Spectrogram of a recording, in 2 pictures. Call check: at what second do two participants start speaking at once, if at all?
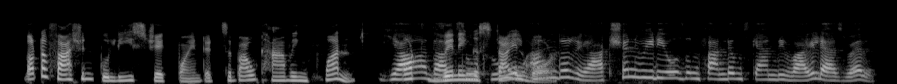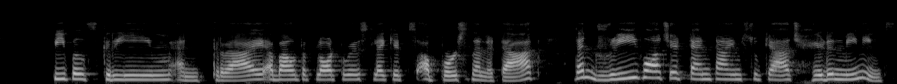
4 s

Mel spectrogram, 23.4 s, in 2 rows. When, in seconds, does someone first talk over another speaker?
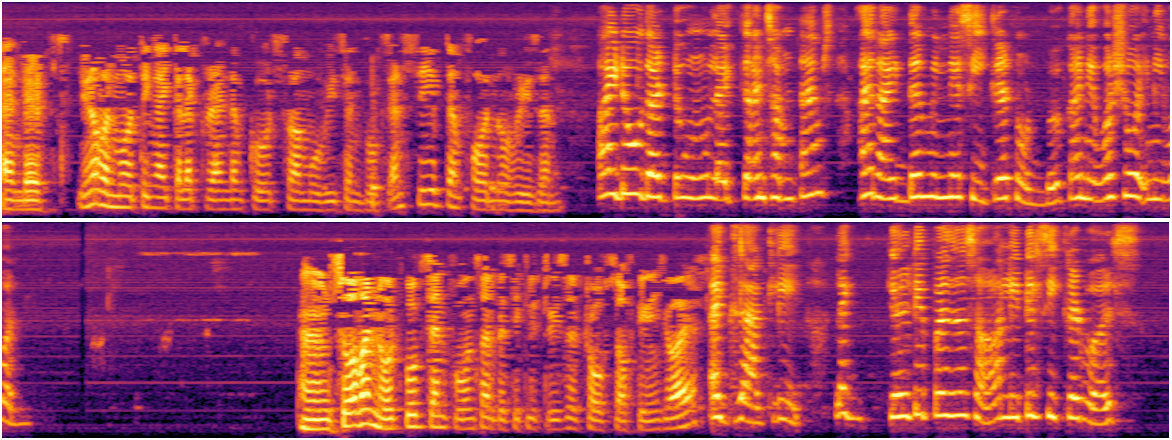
none

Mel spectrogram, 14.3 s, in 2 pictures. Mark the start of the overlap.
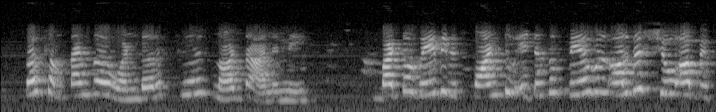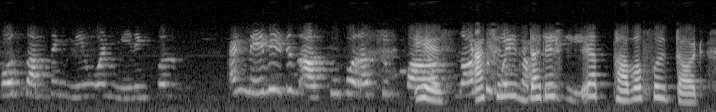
11 s

